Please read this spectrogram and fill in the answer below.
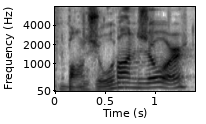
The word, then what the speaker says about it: Bonjour: So, anyway, so beyond that, you've got Gaston's Tavern is in the village, and Bijon, I said that wrong. – Bonjour. – Good Lord, I can't even say it. Bonjour Village Gifts.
